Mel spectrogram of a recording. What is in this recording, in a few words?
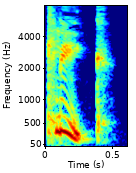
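"clique", British English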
